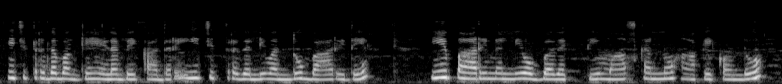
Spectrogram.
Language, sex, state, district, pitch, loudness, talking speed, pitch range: Kannada, female, Karnataka, Bidar, 250 Hz, -17 LUFS, 105 wpm, 235-280 Hz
